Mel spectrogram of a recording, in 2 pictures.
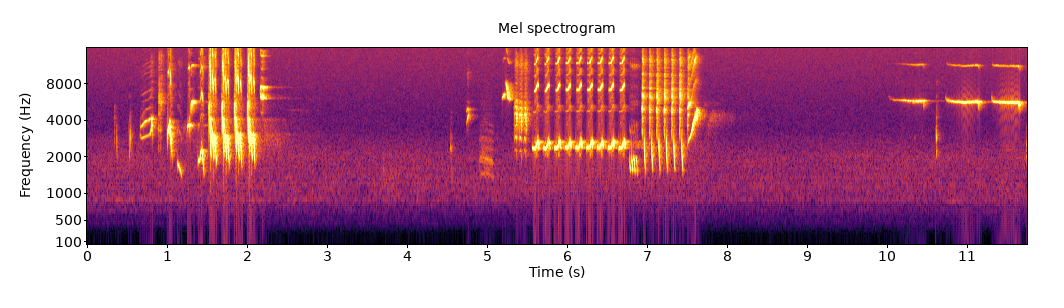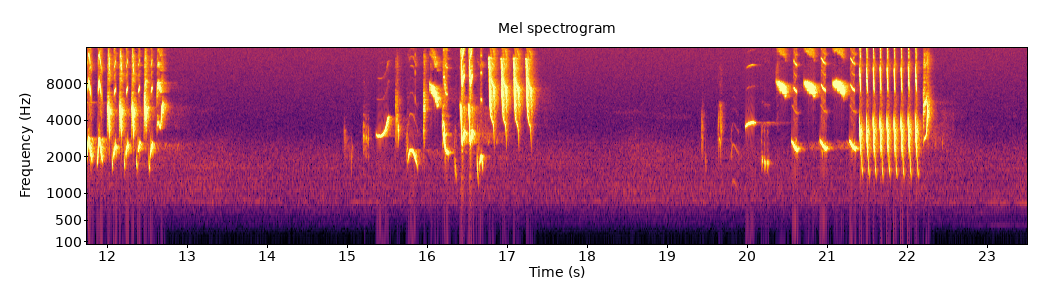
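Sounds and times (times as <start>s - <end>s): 
common nightingale singing: 0.3s - 2.6s, 4.5s - 8.2s, 10.0s - 13.0s, 14.9s - 17.5s, 19.3s - 23.4s.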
